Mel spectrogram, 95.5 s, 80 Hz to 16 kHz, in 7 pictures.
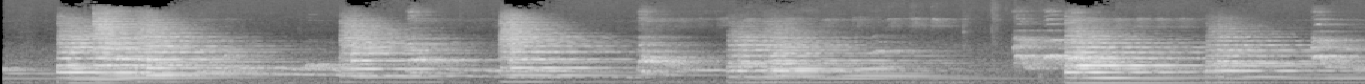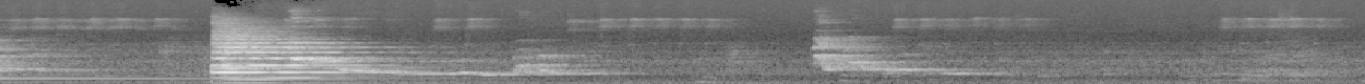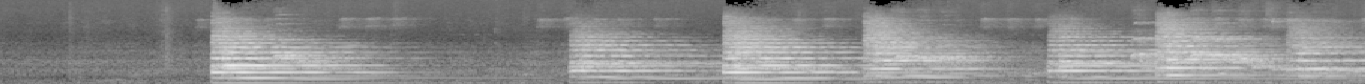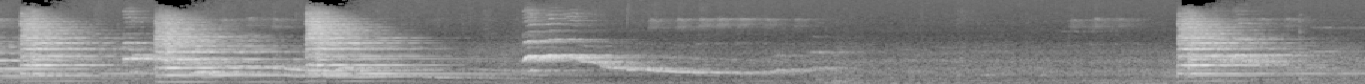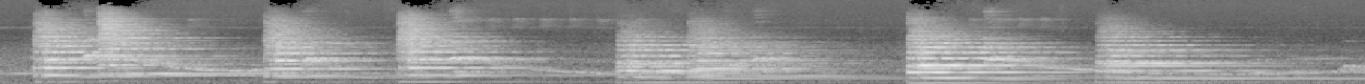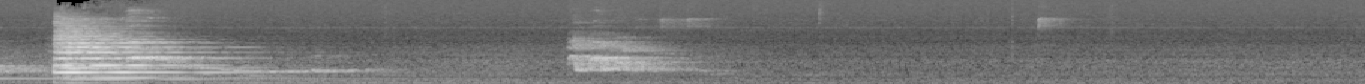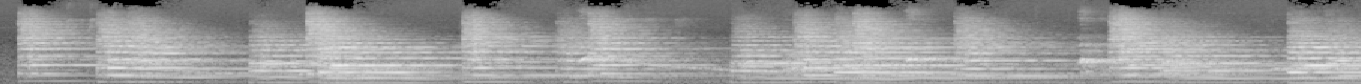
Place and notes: Via Bossi, Pavia, Italy - Another concert for bells and dog
Sunday concert from the same church and the same dog
4 November 2012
